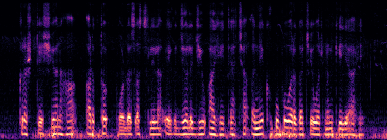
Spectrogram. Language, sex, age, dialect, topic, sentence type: Marathi, male, 18-24, Standard Marathi, agriculture, statement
